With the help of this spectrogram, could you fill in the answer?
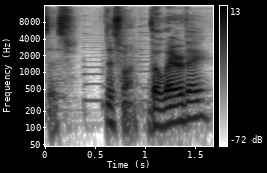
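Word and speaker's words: Larrivée: How do you pronounce this? This one? The Larrivee? Larrivee.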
